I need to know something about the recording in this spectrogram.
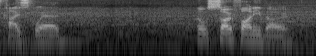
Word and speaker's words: chi-squared: Because, I should, and I'm like, "Oh, by the way, it's chi-squared." It's like, "Oh, sorry, sir." I'm like, "Oh, no, it's fine." I go, "How the fuck are you meant to know how a Greek letter's pronounced?"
